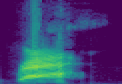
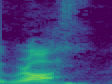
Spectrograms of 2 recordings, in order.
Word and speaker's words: wrath: So, how do you pronounce the word WRATH? – Oh, dear. I pronounce it RATH. – You do? – I know that's the American way, but I do pronounce it RATH. – Oh, you've completely nullified my argument there. I was going to say, I always say Roth.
